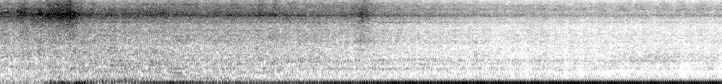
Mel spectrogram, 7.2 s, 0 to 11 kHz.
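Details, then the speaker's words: 2015 Honda Amaze diesel: cranks and settles into a heavy, low rumbling idle with strong vibration through the whole car, also noisy in reverse; worn engine mount. "इसको हम start करते हैं तब vibration आ रहा है पूरी गाड़ी में। और एक सेकंड पॉइंट ऐसा भी है कि रिवर्स जब लेते हैं तब भी थोड़ा नॉइज़ कर रही है, पूरा वाइब्रेशन ले रही है।"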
